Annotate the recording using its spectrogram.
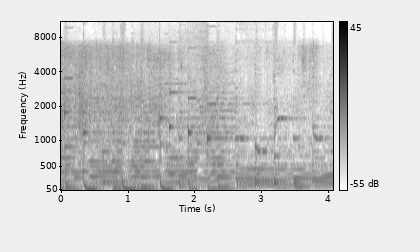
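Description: Raw chicken pieces sizzling as they fry in hot oil in a wok, under light background music.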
